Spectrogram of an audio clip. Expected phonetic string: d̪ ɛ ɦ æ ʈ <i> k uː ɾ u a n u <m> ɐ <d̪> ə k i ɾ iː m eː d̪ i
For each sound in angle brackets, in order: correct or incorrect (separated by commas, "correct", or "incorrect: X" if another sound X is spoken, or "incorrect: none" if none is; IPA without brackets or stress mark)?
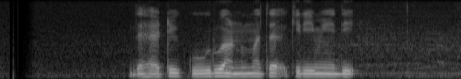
correct, correct, incorrect: t̪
